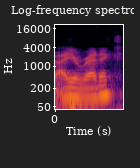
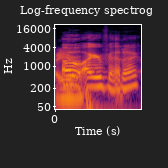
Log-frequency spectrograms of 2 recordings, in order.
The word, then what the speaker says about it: ayurvedic: the IRS how do you say that word ayuretic oh ayurvedic ayurvedic yeah those guys those ayurvedic dudes with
